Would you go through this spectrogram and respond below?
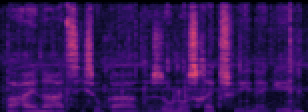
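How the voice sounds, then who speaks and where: Young utopian dreamer for radio play, earnest and high-flown, gravelly fry in the voice, music underneath. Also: male voice, flat delivery, normal speed. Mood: earnest enthusiasm. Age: young adult. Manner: elaborate, formal, high-flown phrasing. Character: earnest, shy young idealist vegetarian sun worshipper. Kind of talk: German radio drama acting.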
